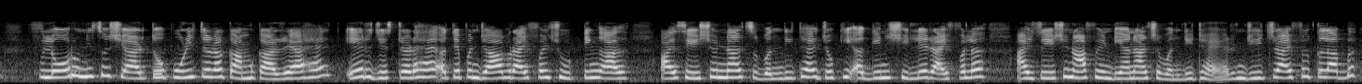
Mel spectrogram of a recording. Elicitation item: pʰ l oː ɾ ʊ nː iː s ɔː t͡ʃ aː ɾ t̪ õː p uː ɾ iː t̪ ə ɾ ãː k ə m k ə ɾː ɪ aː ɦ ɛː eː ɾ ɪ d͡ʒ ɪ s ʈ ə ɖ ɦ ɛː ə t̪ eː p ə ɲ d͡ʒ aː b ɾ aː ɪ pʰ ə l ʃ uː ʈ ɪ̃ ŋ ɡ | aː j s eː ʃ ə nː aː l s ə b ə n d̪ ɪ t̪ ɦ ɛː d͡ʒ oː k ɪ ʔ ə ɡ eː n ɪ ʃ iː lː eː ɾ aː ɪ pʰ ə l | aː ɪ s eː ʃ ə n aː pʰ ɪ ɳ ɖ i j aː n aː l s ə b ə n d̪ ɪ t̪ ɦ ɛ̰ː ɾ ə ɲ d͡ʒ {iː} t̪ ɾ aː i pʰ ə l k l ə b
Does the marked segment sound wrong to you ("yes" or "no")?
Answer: no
